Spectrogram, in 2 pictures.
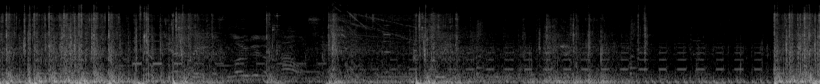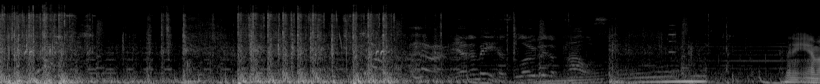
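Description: Halo Infinite multiplayer battle with dense bursts of weapon fire, including charged Ravager shots, crackling in rapid clusters over game effects while a voice talks intermittently.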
